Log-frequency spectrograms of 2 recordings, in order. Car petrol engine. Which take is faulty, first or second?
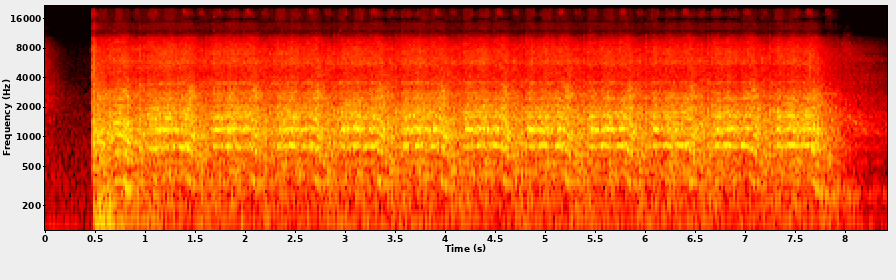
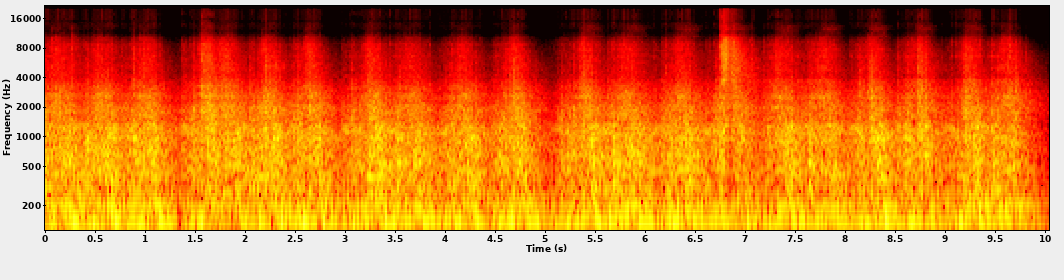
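second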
